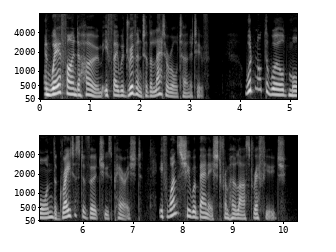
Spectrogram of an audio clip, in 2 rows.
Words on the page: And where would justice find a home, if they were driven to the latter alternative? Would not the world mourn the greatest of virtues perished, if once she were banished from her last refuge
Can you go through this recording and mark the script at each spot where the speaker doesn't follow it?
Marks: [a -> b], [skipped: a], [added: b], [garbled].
And where [skipped: would justice] find a home, if they were driven to the latter alternative? Would not the world mourn the greatest of virtues perished, if once she were banished from her last refuge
